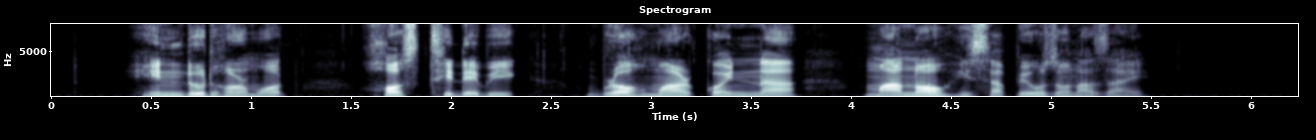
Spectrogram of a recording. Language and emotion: Assamese, neutral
